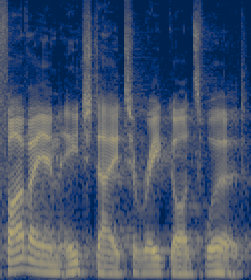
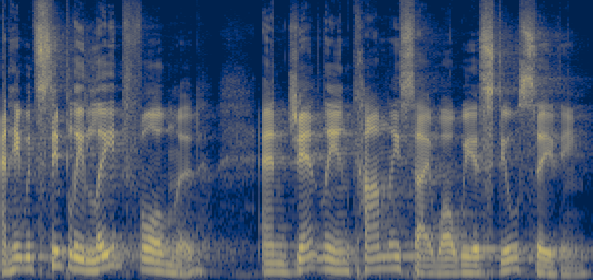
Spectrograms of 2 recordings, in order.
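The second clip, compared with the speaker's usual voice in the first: ordinary talk, nothing marked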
